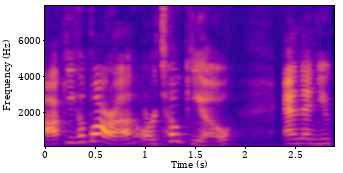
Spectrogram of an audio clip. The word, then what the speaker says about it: Akihabara: I'm getting over your pronunciation of Akihabara. It's Akihabara.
